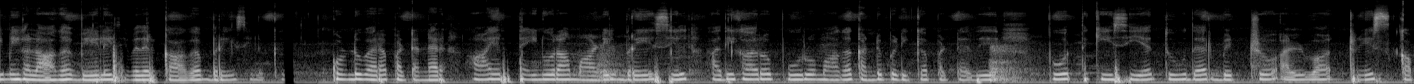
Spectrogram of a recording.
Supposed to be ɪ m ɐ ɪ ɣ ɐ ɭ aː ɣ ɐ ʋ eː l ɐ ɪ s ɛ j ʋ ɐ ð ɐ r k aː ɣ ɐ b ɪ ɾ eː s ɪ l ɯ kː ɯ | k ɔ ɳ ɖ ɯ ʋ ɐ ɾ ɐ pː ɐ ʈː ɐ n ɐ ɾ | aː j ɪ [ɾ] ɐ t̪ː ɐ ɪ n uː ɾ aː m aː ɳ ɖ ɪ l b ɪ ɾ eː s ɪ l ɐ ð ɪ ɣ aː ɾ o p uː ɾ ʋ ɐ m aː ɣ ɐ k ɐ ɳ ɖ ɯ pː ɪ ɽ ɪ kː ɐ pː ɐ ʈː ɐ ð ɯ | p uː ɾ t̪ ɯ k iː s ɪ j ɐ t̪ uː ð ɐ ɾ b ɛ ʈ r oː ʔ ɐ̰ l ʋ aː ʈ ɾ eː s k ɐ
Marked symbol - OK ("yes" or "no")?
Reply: yes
